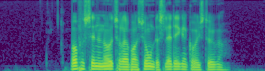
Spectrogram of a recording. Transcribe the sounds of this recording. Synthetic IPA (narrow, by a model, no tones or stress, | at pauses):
ʋɒfɒ̽sen̰unɔ̽ːðˠt͡sʰe̝lʁɛpʰɑʁɑ̈ɕo̝̰ːnd̥ɑ̈slede̝ɡ̥æɡ̥ɔ̰̽ːisd̥øɡ̥ɐ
